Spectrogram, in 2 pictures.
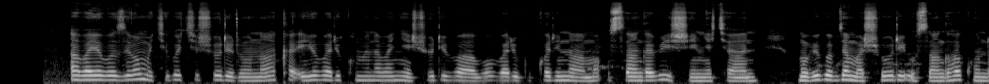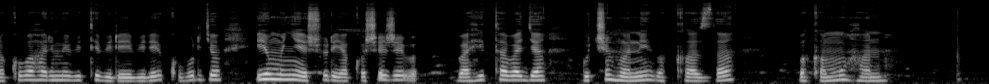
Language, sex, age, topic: Kinyarwanda, female, 18-24, education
